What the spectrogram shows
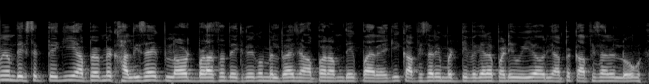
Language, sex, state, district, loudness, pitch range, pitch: Hindi, male, Bihar, Lakhisarai, -19 LUFS, 160-175 Hz, 165 Hz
